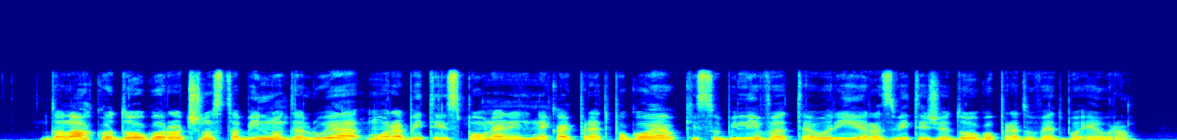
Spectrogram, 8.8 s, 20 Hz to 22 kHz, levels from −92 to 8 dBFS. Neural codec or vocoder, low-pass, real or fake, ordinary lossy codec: none; 10.8 kHz; real; none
